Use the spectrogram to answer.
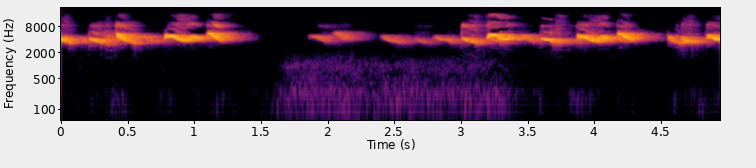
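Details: Caged Oriental white-eye in ramped-up form singing, recorded 3 January 2022: rapid bursts of high, thin chirping notes strung into twittering phrases, with a brief pause midway filled by soft low rustling.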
